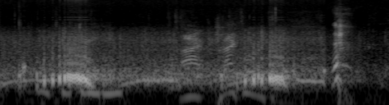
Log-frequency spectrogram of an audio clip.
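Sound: pigeon cooing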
